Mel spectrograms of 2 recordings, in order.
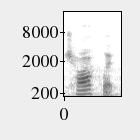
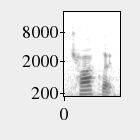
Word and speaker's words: chocolate: the pronunciation is different chalk is stressed lit is not chocolate chocolate and lastly we have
